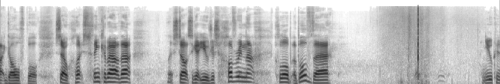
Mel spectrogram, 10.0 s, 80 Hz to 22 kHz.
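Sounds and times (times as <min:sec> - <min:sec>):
golf club swish: 0:07.6 - 0:09.6
club striking golf ball: 0:08.2 - 0:08.6.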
